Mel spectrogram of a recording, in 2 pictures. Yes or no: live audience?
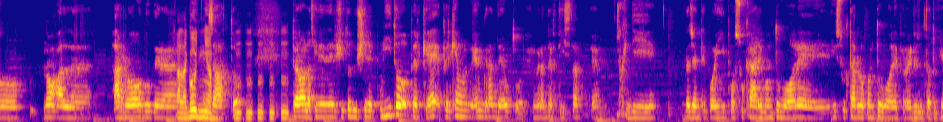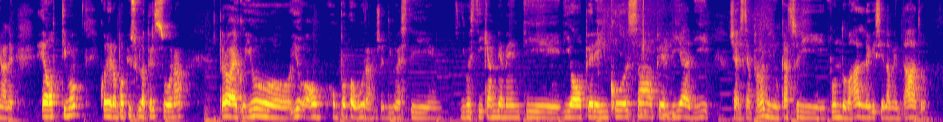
no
